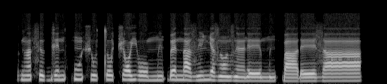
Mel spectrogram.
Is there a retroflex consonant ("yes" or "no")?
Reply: no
